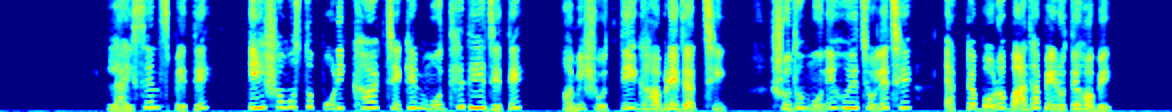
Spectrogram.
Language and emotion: Bengali, fearful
